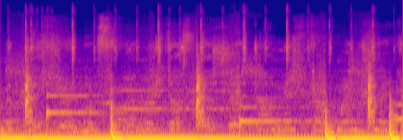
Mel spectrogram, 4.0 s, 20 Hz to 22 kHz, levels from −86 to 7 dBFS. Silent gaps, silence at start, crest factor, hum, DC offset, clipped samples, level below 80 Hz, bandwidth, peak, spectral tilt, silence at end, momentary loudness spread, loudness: none; 0 s; 6 dB; none; under 0.1%; under 0.1%; -8 dBFS; 11 kHz; 0 dBFS; -6.5 dB/octave; 0 s; 5 LU; -11 LUFS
